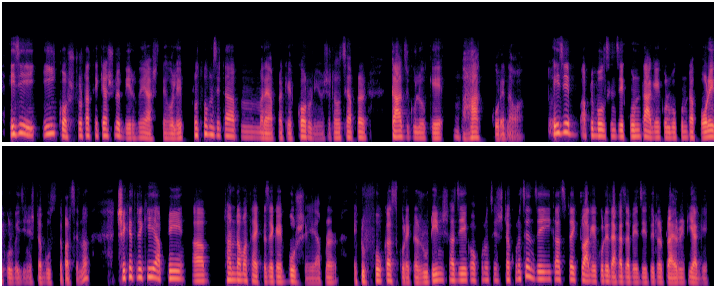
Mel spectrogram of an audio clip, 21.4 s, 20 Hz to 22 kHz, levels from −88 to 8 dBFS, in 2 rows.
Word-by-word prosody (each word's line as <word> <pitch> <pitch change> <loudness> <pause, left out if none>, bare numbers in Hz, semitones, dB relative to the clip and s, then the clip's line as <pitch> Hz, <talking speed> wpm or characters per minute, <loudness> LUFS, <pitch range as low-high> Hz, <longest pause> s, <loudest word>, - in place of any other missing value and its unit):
এই 185 - +6
যে 210 - +4
এ - - +1 0.3
এই 200 - +4
কষ্টটা 150 +3 +1
থেকে 150 0 -7
আসলে 155 +1 -1
বের 105 0 -2
হয়ে 115 -2 -2
আসতে 95 - -14
হলে, 100 +1 0 0.2
১ম 160 +4 0
যেটা 150 -1 0 0.2
উম 120 -1 -10 0.2
মানে 105 -1 +2
আপনাকে 105 0 -8 0.2
করণীয়। 115 -8 +1
সেটা - - -12
হচ্ছে 110 +3 -3
আপনার 120 0 0 0.4
কাজগুলোকে 115 -4 +2 0.4
ভাগ 115 +3 +3 0.2
করে - - -1
নেওয়া। - - -10 0.4
তো - - -21
এই 215 - +6
যে 230 - +6 0.3
আপনি 155 - -3
বলছেন 140 0 +2
যে, - - +6
"কোনটা 140 +1 +2
আগে 120 +1 -1
করব, 115 -1 0
কোনটা 120 -1 -1
পরে 120 +3 +7
করব।" 95 -2 -3
এই - - -14
জিনিসটা - - -7
বুঝতে 95 - -7
পারছেন - - -3
না। - - +1 0.5
সেক্ষেত্রে 200 +2 +4
কি 210 - +4
আপনি 180 0 +3 0.3
আ - - +4 0.4
ঠান্ডা 145 -1 +3
মাথায় 130 -3 +2
একটা 110 - -6
জায়গায় 110 -1 +3
বসে, 115 -7 0 0.2
আপনার 100 +1 -3 0.3
একটু 115 - +1
ফোকাস 135 -1 +3
করে 100 - -1
একটা 95 - -3
রুটিন 130 +7 +2
সাজিয়ে, 140 0 +2
কখনো 145 +1 -5
চেষ্টা 140 +2 -4
করেছেন? 170 +7 +1
যে, 165 - +3
এই 165 - -5
কাজটা 160 0 0
একটু 150 0 -5
আগে 120 - 0
করে 125 -1 +2
দেখা 110 +2 +3
যাবে 105 0 +1
যেহেতু 100 0 -5
এটার 105 0 -3
প্রায়োরিটি 95 +2 +2
আগে? 90 +1 -12
120 Hz, 200 wpm, -24 LUFS, 105-145 Hz, 0.5 s, পরে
